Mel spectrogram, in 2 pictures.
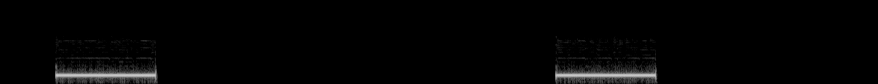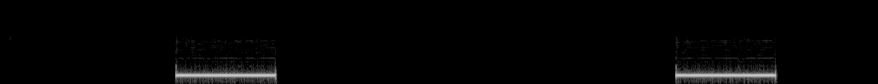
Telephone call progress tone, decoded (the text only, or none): ringback tone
